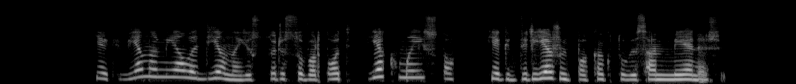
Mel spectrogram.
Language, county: Lithuanian, Vilnius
